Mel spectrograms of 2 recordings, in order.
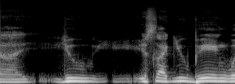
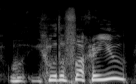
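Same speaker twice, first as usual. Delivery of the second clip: higher, quick incredulous challenge; mock challenge; 7 semitones higher, faster than usual. New unit guys confronting a returning sergeant, incredulous. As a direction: fire it off like a cocky new guy sizing him up.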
